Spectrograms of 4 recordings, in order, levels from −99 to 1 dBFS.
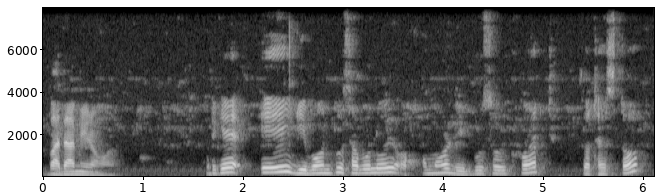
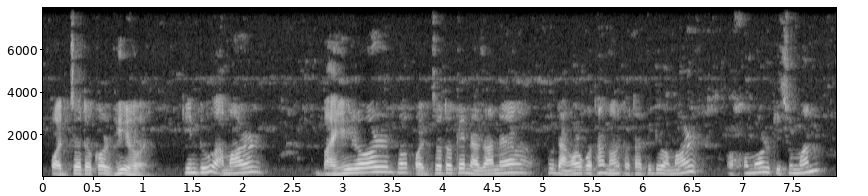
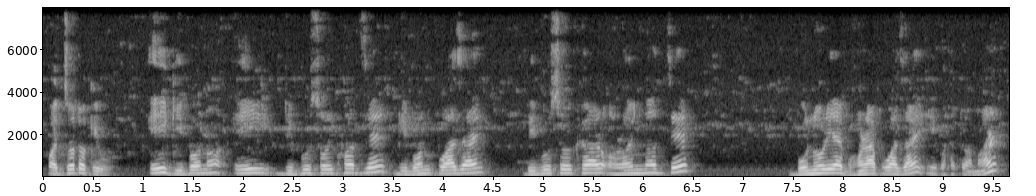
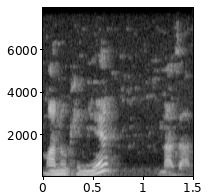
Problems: background sounds at intervals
